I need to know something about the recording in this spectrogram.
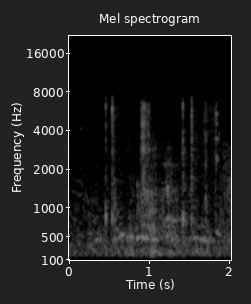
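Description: Faint cooing of a bird in the background, a low wavering call, with a few short clicks over it.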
